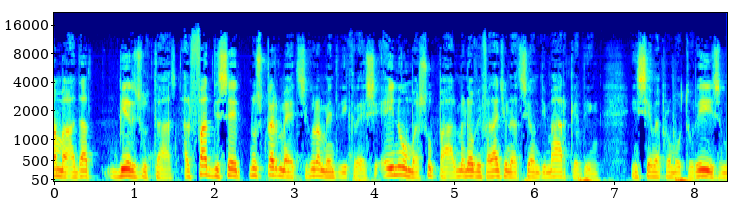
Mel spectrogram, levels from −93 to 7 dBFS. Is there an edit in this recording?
yes; 1 cut; at 2.3 s

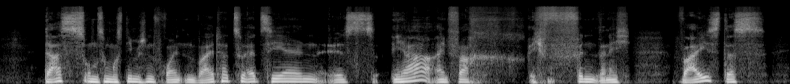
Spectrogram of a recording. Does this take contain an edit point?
yes; 1 cut; at 6.0 s

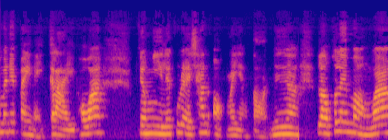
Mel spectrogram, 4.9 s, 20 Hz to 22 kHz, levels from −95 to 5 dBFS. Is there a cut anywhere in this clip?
no; 0 cuts

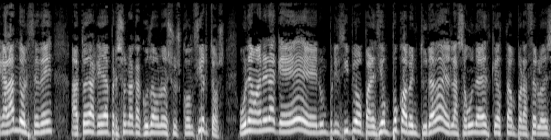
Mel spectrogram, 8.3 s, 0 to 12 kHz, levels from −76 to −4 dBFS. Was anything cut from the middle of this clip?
yes; 1 cut; at 3.5 s

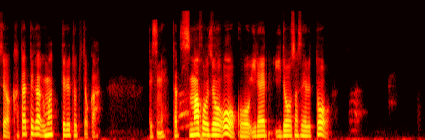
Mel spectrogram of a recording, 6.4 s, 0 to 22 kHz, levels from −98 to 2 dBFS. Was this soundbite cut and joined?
yes; 1 cut; at 2.7 s

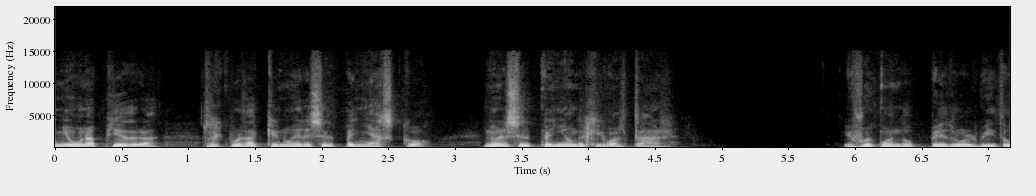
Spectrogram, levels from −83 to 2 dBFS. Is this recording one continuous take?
yes; 0 cuts

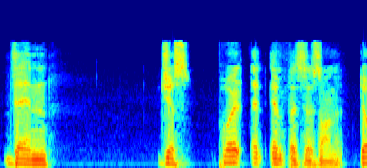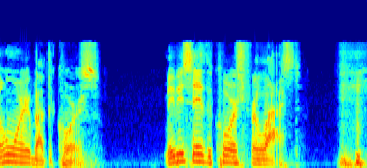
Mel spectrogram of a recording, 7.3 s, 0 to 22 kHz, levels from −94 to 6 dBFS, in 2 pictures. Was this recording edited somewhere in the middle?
yes; 1 cut; at 3.5 s

